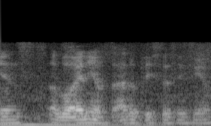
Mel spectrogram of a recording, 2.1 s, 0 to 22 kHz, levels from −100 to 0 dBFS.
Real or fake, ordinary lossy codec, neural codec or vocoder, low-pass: real; none; none; 5.4 kHz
